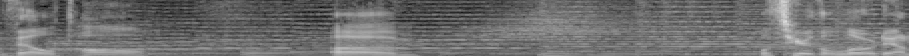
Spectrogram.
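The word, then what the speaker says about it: Weltall: So, this is this is well tall. As I learned, it's actually pronounced tall.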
